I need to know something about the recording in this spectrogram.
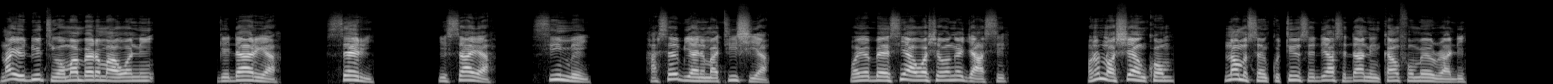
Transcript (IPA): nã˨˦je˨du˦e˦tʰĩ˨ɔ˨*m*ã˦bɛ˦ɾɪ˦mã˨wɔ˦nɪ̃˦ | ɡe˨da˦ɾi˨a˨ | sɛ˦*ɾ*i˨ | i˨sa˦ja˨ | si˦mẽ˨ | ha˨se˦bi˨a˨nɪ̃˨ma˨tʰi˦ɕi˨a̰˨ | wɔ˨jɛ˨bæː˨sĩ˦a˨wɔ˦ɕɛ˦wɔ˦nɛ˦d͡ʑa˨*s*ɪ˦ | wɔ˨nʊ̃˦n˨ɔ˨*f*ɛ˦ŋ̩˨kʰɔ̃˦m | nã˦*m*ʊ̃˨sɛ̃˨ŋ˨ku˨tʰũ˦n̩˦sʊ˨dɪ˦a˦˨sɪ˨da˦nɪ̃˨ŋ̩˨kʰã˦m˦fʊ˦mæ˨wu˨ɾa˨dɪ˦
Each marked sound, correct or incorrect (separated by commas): correct, correct, correct, incorrect, correct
